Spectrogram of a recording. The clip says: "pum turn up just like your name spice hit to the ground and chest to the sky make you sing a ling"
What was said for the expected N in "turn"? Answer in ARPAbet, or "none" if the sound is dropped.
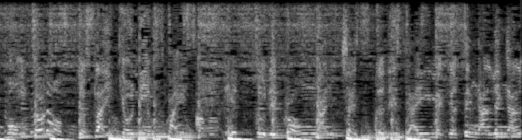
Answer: none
